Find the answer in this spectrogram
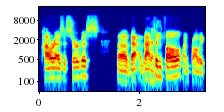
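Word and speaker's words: Vattenfall: Uh Vand Vanderfall battery uh power as a service uh Vatinfall I'm probably pronouncing. Yeah, VFal. Exactly. Vatal.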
